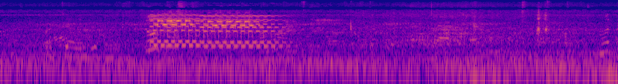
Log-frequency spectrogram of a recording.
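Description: A trilling electronic ring, like a phone ringing, starting about one and a half seconds in and lasting about a second and a half, over faint voices and low background noise.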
